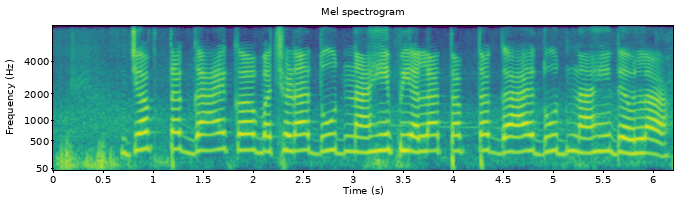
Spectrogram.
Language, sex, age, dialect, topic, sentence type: Bhojpuri, female, <18, Western, agriculture, statement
